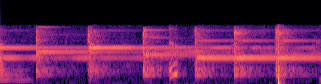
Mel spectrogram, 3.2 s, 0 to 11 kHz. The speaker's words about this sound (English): I thought I'd put a little separation in there. Oh, okay. I thought it was someone's phone. I thought no. It's like the 15-second little musical bumper I found to try to make this all sound more professional, which right.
